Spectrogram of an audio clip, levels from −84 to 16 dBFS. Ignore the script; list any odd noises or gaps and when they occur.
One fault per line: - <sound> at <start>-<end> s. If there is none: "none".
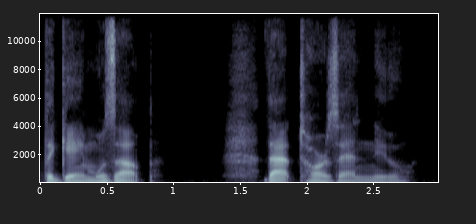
none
